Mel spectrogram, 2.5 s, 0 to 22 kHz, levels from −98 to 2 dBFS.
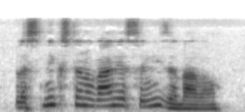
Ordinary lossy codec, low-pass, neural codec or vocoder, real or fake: AAC, 48 kbps; 10.8 kHz; none; real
